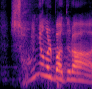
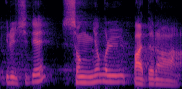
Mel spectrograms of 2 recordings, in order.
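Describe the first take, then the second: First: Louder, words pushed out on a breath; as if breathing the Spirit out with "받으라". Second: Said in the usual way. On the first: Shown as a demonstration. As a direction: blow "성령을" out on the exhale. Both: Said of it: "이렇게 하면 됐지".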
